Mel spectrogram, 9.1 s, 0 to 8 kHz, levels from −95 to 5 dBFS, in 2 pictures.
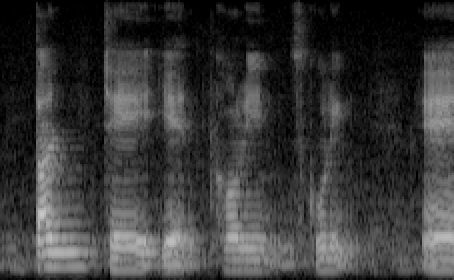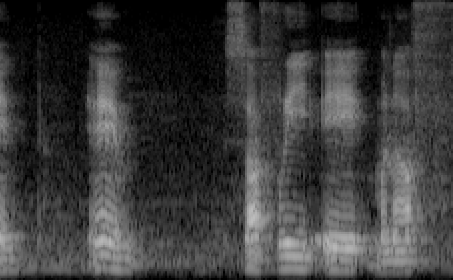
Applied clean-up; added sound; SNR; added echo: none; none; none; none.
